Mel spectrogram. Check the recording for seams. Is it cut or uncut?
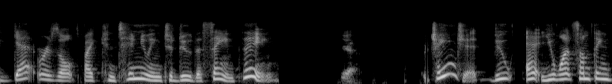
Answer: uncut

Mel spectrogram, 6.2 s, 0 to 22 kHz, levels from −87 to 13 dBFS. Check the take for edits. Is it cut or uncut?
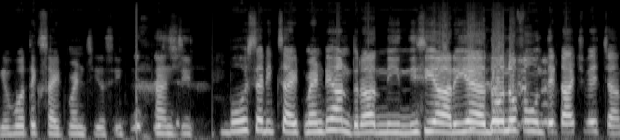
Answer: cut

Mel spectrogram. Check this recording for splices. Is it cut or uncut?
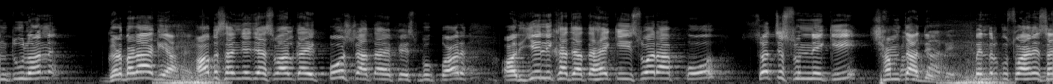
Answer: cut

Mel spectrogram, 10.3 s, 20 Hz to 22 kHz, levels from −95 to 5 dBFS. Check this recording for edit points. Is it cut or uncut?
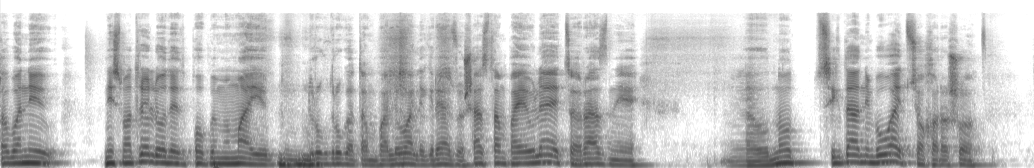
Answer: uncut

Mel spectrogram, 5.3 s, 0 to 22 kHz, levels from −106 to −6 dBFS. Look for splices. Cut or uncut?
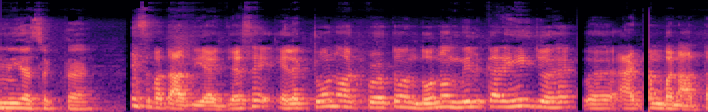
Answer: cut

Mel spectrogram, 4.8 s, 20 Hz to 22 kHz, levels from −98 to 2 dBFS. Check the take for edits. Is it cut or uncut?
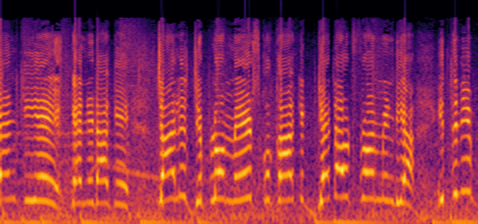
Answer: uncut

